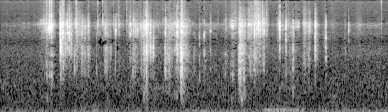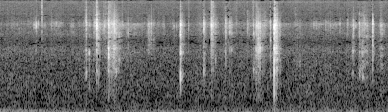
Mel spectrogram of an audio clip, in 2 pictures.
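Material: Soap.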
